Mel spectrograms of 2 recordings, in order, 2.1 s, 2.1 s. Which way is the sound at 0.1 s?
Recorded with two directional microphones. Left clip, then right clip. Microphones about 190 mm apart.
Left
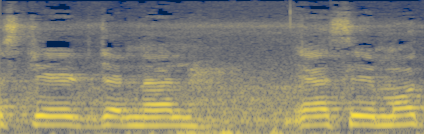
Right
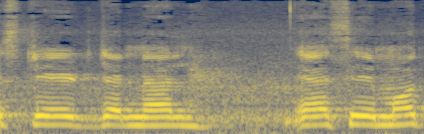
20° right (ahead or behind).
